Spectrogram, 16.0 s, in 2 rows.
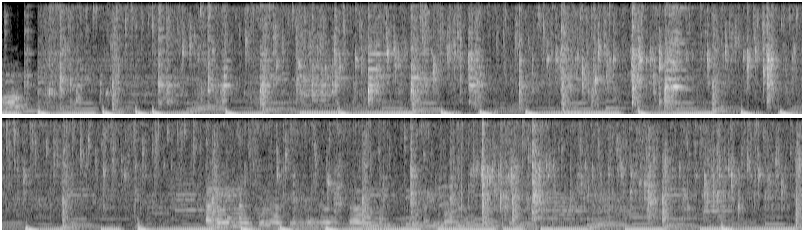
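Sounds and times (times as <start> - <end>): background music with bass beat: 0.0 - 8.8, 13.1 - 16.0
garlic sizzling in hot oil: 0.0 - 16.0
metal spatula scraping a wok: 0.3 - 10.1, 11.4 - 16.0.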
